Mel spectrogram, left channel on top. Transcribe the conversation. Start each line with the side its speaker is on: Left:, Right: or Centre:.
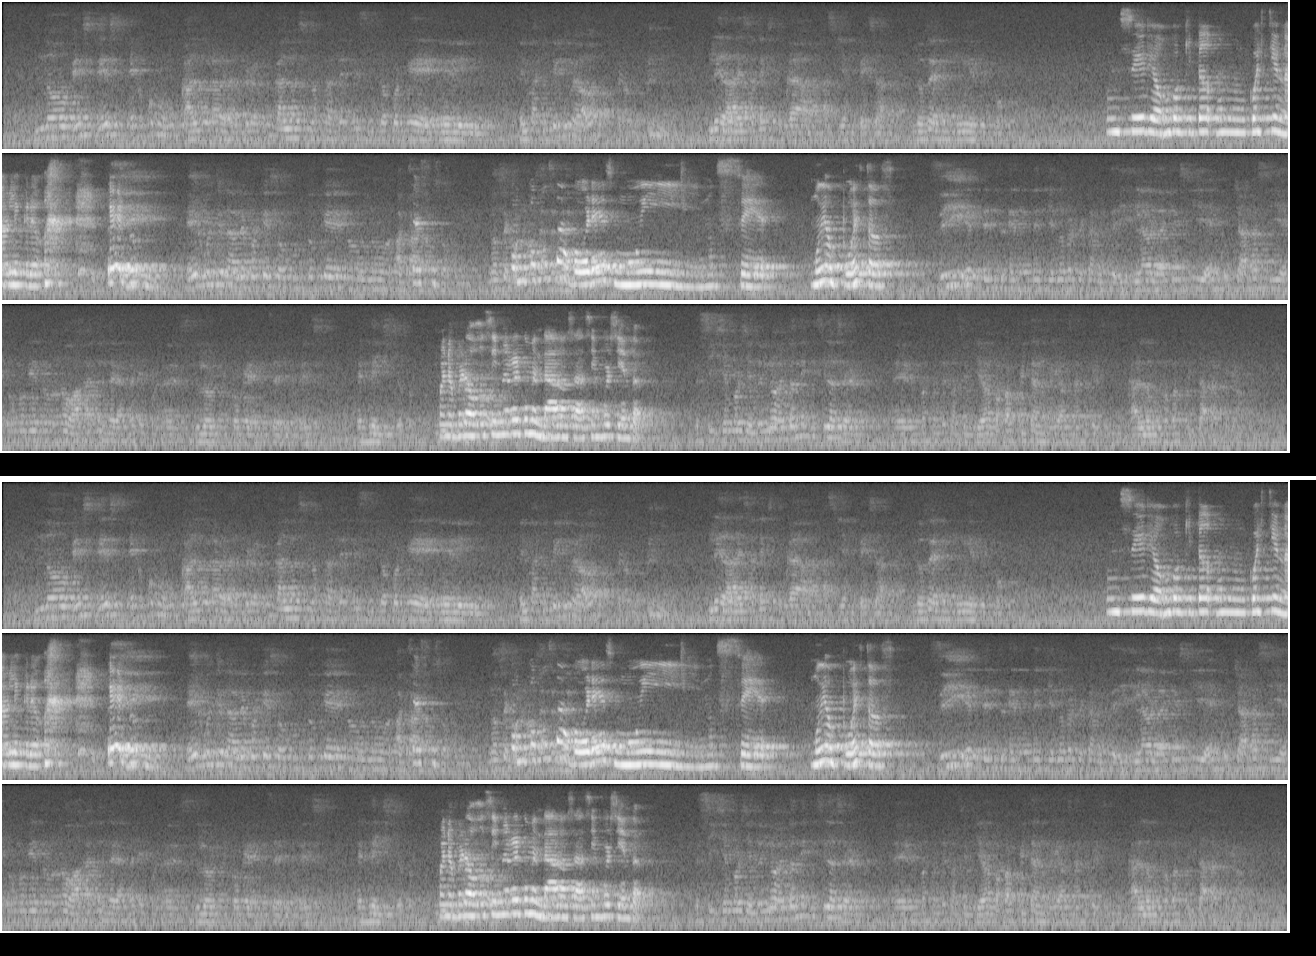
Left: No, es, es, es como un caldo, la verdad, pero es un caldo así bastante espesito porque el, el maní triturado, perdón, <clears throat> le da esa textura así espesa, entonces es muy rico. <laughs>
Right: En serio, un poquito mm, cuestionable, creo. <laughs> Pero,
Left: Sí, es cuestionable porque son gustos que no, no, acá
Right: o sea,
Left: no
Right: sí
Left: son, no se conocen,
Right: son como
Left: ¿entendés?
Right: sabores muy, no sé, muy opuestos.
Left: Sí, en- en- en- te entiendo perfectamente. Y la verdad que si escuchas así, es como que no, no vas a entender hasta que pruebes lo rico que es en serio. Es, es delicioso. <laughs> Mis
Right: Bueno, pero
Left: platos
Right: vos
Left: favoritos.
Right: sí me recomendabas, o sea, cien por ciento
Left: Sí, cien por ciento Y no, es tan difícil hacer. Es bastante fácil. Lleva papa frita arriba. ¿Sabes lo que es? Un caldo con papa frita arriba.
